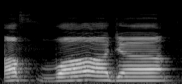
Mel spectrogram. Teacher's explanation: یہاں وقف کریں، دو زبر کی تنوین کو الف مدہ سے بدل دیں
